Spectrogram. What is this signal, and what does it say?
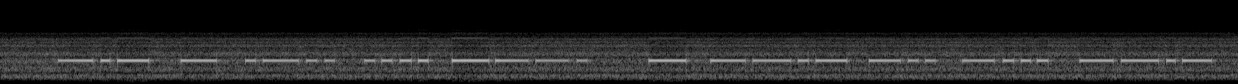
Morse code (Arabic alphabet), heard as a keyed tone, hand-sent with a straight key, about 14 wpm, 1130 Hz, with radio static, fading and room echo. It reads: كتلحز تقدبق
